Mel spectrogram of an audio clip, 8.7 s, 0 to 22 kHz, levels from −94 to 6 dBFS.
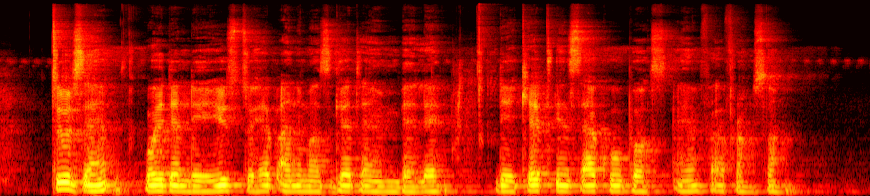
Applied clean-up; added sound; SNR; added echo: none; none; none; reverberation time 0.8 s.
